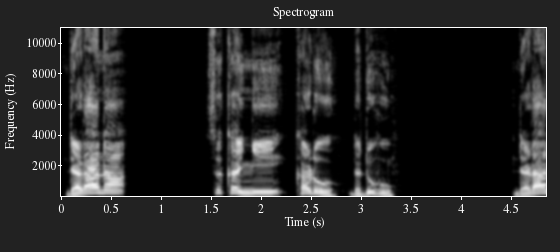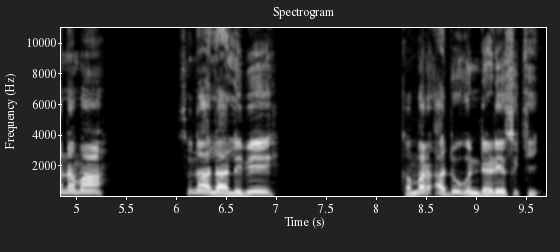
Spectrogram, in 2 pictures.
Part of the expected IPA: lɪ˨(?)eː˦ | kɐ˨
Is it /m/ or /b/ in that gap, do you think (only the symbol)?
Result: b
